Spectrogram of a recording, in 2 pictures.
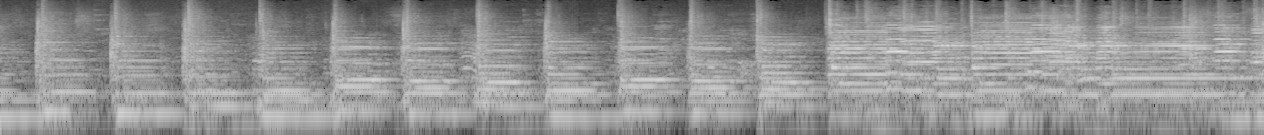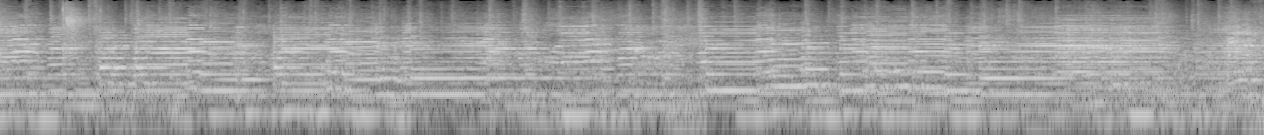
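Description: Small acoustic swing band playing live: upright bass and acoustic guitars chop out a beat of about two strokes a second, then an accordion comes in with held chords about six seconds in, filling out the sound.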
